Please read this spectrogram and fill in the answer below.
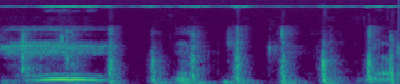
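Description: A man cries out 'Aa!', then a horse's hooves clop in a quick, even run of about six knocks a second.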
